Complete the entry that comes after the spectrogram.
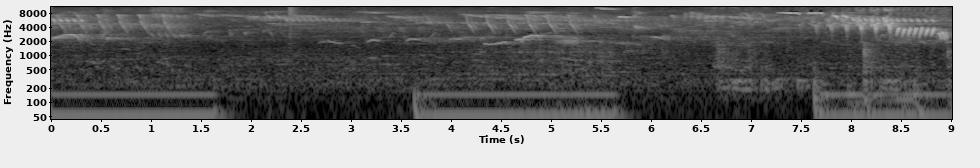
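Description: Birds chirping and trilling throughout, under a deep held bass note of background music that swells in three times, each lasting about two seconds.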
